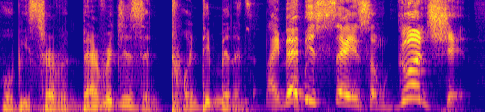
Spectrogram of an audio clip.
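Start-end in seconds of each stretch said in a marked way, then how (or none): 0.0-1.9 unbothered, relaxed, calm pilot voice. Imitating a pilot warning passengers of turbulence, mock relaxed pilot voice. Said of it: "they sound mad relaxed".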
